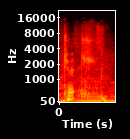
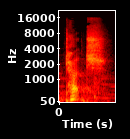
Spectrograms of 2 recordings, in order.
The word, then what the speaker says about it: Terk: So it's spelled T-E-R-K, but touch. Sounds like he says touch more than. Simulasyon, simulasyon, touch. Not touch as in English touch, but Turkish whatever touch means.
